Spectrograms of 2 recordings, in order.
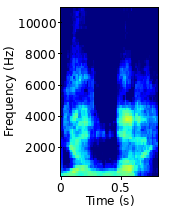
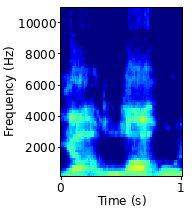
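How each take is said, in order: First: The word stops on its final consonant. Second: The word ends with a short final vowel. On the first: This is the form used when pausing. "रुकते हुए आखिरी हरफ की हरकत नहीं कहते" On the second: This is the full form of the word. "असल लफ्ज है"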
